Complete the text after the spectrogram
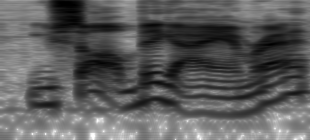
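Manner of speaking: put-on Southern accent. Voicing a game character line after deciding on a southern accent: put-on southern accent. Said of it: "Southern accent".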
